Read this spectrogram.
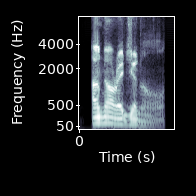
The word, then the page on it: Unoriginal: British English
